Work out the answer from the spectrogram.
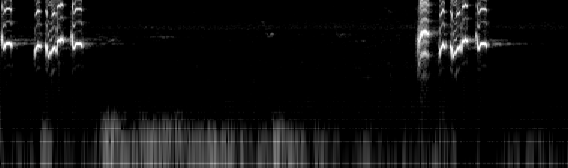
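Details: Sooty-headed bulbul singing vigorously, used to call wild bulbuls to answer: two short bursts of bubbly, warbled notes separated by a pause of about two seconds, with faint low rumble between.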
